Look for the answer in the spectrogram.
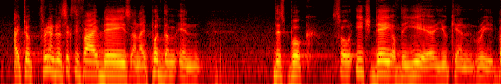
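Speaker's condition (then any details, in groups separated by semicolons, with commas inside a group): No condition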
